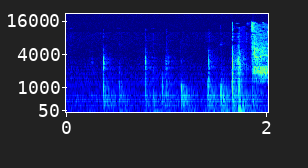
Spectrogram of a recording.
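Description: Faint, irregular small clicks and taps of a stylus pen writing on a tablet screen.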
